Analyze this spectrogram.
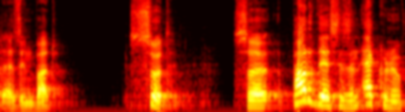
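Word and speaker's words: סוד: And the fourth, pronounced Sud, as in wood. Not Sud, as in bud. Sud.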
